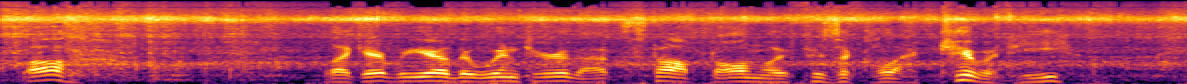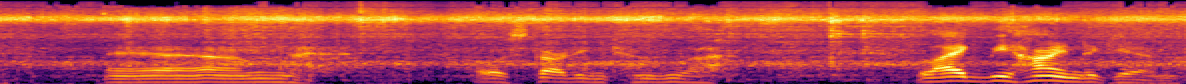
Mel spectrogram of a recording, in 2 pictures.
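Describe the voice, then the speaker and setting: Over noticeable background noise, a man with a relaxed tone and medium pitch talks at a fairly slow pace, with ordinary pitch variation and long, frequent pauses. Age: 70s. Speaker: vlogger on rural walks. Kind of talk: casual vlog narration while walking. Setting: outdoors in snowy woodlot. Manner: relaxed, with filler words.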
